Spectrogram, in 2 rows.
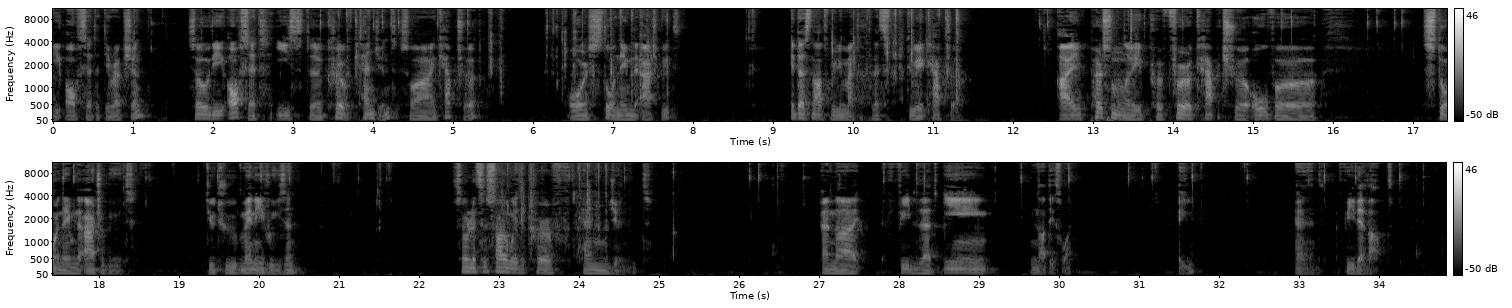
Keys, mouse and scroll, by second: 1.5-1.9 scroll down 1, 1.9-3.0 middle drag, 3.0 click, 3.6 g, 4.2 click, 4.8 click, 5.5 ctrl+a, 12.7-13.7 scroll up 3, 13.7-15.4 middle drag, 15.4-16.6 drag, 16.8-18.3 drag, 18.3-19.5 middle drag, 19.5 drag, 26.5-27.8 middle drag, 27.8-29.6 alt+right drag, 29.6-31.4 drag, 32.4 click, 33.8 click, 34.6-34.8 middle drag.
